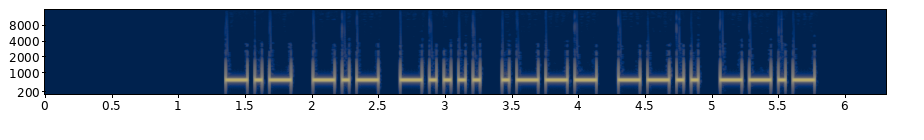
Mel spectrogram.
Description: Morse code, heard as a keyed tone, about 22 wpm, 700 Hz. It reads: KK6JZQ
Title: USA Call Signs Repeated 2x 22wpm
